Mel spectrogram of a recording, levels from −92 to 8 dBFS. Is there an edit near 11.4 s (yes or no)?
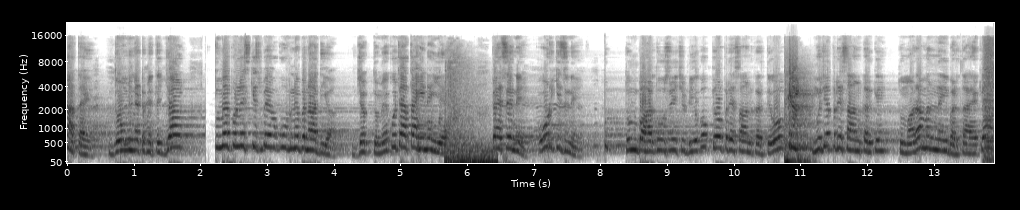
no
